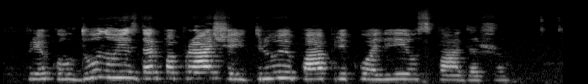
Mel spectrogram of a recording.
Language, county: Lithuanian, Vilnius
